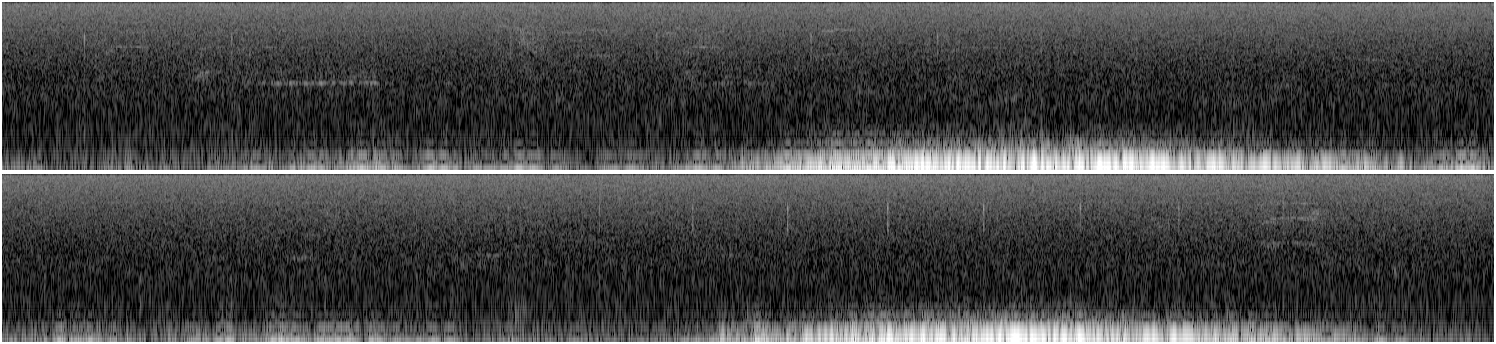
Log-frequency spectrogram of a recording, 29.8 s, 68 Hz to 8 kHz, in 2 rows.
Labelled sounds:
5.8	6.1	killer whale, northern resident, G clan, 3.4 to 3.6 kHz
27.8	28.0	killer whale, northern resident, G clan, call N23i, 2.1 to 2.3 kHz

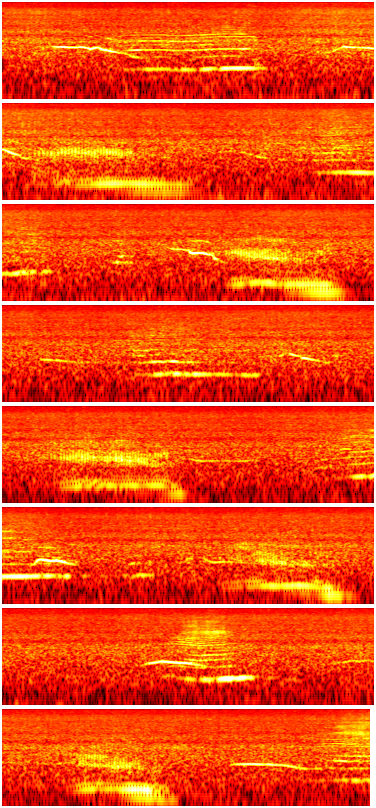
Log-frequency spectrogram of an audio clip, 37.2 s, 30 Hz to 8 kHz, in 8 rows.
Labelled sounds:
1.7	3.2	humpback whale, 1.1 to 1.3 kHz
11.6	11.9	humpback whale, 0.84 to 1.1 kHz
23.1	23.4	humpback whale, 1.8 to 2.0 kHz
30.0	30.7	humpback whale, 1.0 to 2.2 kHz
36.6	37.1	humpback whale, 1.8 to 2.1 kHz

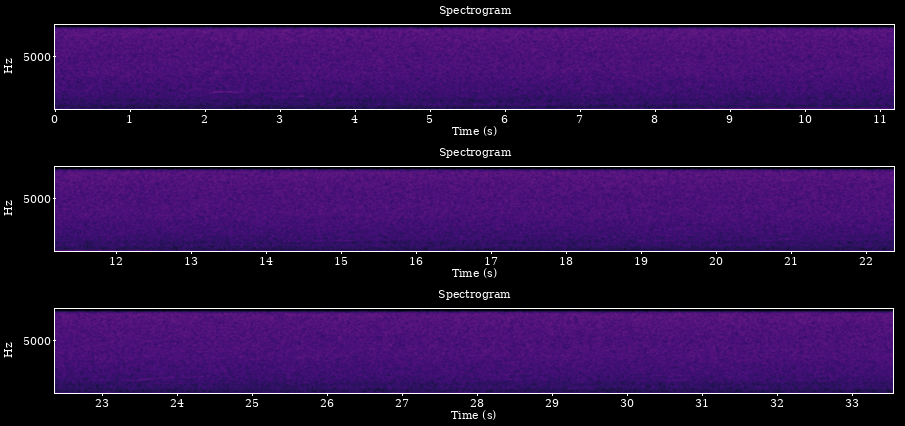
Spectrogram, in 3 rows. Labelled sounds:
2.0	2.5	humpback whale, 1.5 to 1.8 kHz

